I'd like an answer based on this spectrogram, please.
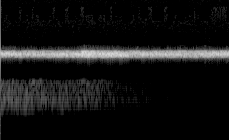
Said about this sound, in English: I was very tired, and I had my headphones on and my microphone outside the tent because I was recording the nighttime sounds. I heard the hyenas yowling. I heard the frogs.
